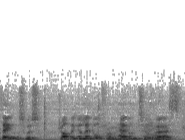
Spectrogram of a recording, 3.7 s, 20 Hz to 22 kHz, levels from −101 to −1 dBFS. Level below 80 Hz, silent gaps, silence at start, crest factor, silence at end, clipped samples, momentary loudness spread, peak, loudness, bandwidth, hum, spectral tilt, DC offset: -38 dBFS; none; 0 s; 18 dB; 0 s; under 0.1%; 6 LU; -6 dBFS; -23 LUFS; 10.5 kHz; none; -5.5 dB/octave; under 0.1%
